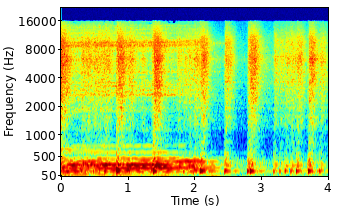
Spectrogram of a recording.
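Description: Military-style snare drum roll and strikes in a country ballad arrangement, over a held chord that fades out about halfway through, leaving sparser drum strokes.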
